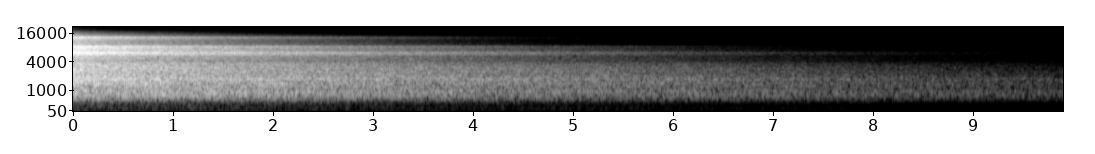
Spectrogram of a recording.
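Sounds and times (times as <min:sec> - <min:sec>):
psytrance crash cymbal hit effect: 0:00.0 - 0:05.4.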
